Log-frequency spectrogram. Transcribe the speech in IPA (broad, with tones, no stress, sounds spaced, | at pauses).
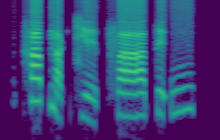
kʰ a˥˩ p̚ n a˨˩ k̚ t͡ɕ eː˨˩ p̚ f aː˦˥ t e˦˥ ʔ w u˥˩ k̚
